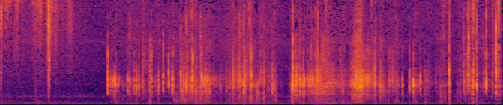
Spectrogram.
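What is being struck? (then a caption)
Plastic portable recorder casing. Long pink acrylic nails tap and scratch the top surface of a small, hollow black plastic Tascam portable recorder. Quick, sharp clicks mix with dry, bright scratching rustles, with almost no low end. The sound starts quietly and grows busier and louder after the first second and a half, with dense clusters of taps throughout.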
